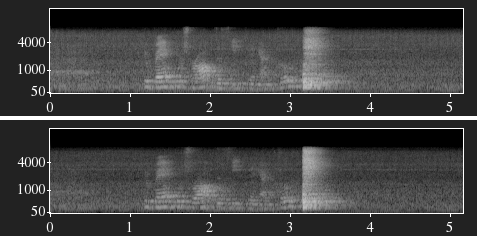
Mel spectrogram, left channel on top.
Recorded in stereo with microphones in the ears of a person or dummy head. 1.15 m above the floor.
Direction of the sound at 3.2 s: 65° right (ahead or behind).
